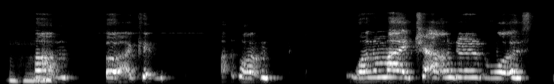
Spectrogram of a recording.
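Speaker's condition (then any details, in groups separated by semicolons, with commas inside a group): Cerebral palsy; wheelchair user; age 28, total assistance most tasks, eats cut-up food alone; speech issues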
